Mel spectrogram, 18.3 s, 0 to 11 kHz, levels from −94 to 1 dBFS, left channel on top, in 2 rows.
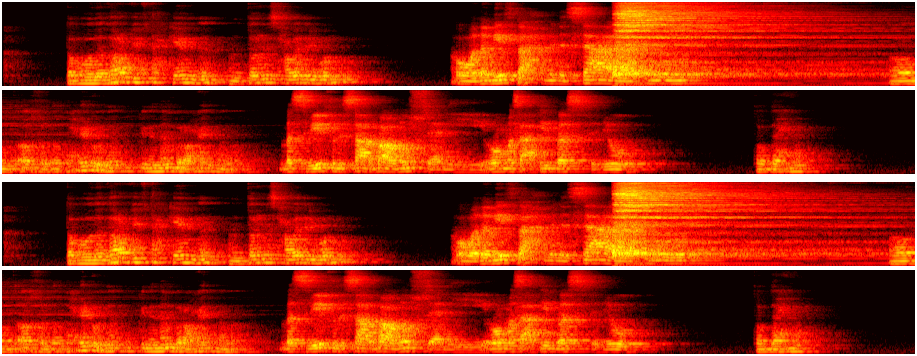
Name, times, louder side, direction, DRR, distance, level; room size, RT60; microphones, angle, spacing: voice 1, 0.6-3.5 8.9-11.5 16.7-17.1, equal, 10° right, -4 dB, 0.5 m, -35 dB
voice 2, 4.5-7.1 11.9-15.5, equal, 65° left, -5 dB, 0.6 m, -31 dB
sound 1, 6.1-8.8, right 2 dB, 35° right, 1.1 m, -26 dB
5.1 x 2.1 x 2.9 m, 0.92 s
head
